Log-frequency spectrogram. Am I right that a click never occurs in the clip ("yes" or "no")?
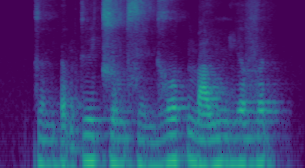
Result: yes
